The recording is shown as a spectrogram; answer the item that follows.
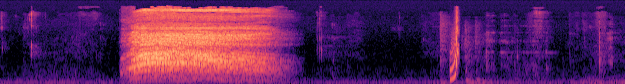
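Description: A loud, drawn-out vocal sound, falling slightly in pitch, lasts about a second and a half, about a second in. Midway through, a spoon gives one brief, sharp squeak as it scrapes the ceramic bowl clean of soy-milk broth.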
